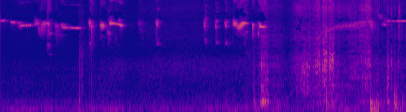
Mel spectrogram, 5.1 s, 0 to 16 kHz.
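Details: A Mongolian gerbil (Meriones unguiculatus), recorded in 2024, gives thin, very high squeaks among soft scratching and rustling sounds.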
